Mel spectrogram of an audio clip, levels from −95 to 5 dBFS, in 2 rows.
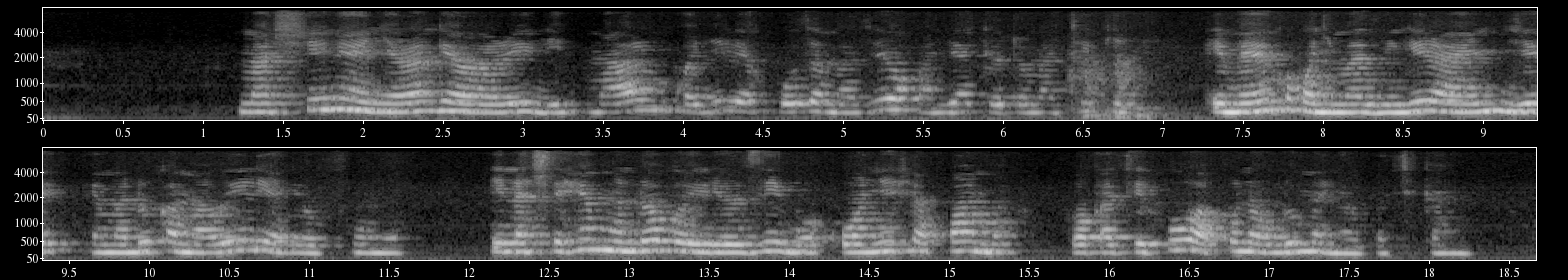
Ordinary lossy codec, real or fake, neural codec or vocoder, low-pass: AAC, 32 kbps; real; none; 7.2 kHz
